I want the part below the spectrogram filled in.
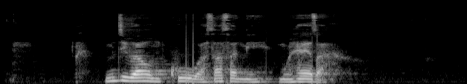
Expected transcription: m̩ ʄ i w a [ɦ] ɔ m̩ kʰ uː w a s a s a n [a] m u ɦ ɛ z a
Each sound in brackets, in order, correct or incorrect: incorrect, incorrect

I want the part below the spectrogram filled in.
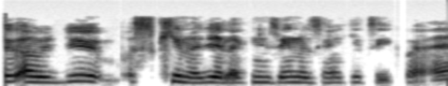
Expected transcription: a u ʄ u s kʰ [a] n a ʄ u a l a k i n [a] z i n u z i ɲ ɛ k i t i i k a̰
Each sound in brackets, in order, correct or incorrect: incorrect, incorrect

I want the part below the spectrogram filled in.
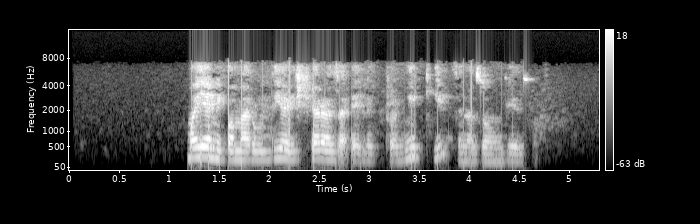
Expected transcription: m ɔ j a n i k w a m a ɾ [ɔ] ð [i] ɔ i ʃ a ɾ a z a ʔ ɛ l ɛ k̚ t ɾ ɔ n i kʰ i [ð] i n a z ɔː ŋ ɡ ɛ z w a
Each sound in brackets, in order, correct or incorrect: incorrect, correct, incorrect

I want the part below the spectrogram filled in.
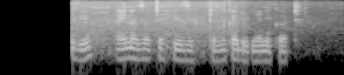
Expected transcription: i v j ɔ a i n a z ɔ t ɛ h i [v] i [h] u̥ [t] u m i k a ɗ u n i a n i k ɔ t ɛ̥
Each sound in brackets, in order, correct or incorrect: incorrect, correct, correct

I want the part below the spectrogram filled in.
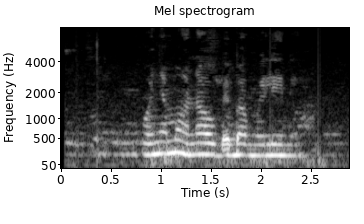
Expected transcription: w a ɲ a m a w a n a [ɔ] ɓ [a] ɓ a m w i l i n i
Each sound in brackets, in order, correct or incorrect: correct, incorrect

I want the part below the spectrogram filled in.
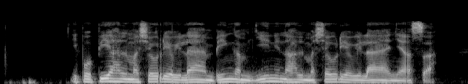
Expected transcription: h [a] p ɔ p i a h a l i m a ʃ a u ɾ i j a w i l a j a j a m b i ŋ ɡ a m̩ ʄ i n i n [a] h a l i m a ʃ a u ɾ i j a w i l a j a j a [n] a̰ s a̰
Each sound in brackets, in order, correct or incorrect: incorrect, correct, incorrect

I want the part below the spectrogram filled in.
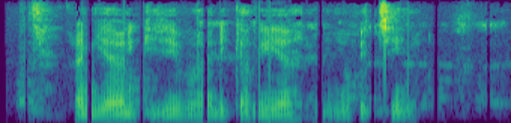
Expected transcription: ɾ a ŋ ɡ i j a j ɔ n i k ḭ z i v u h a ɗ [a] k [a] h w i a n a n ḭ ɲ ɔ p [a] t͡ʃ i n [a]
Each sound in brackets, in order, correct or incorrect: incorrect, correct, incorrect, incorrect

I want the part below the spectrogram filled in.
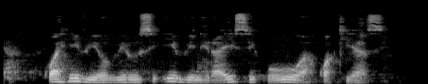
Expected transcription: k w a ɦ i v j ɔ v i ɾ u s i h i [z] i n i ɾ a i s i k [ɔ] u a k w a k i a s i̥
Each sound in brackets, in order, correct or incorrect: incorrect, incorrect

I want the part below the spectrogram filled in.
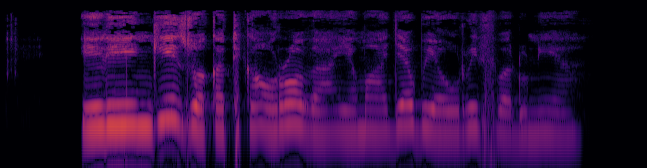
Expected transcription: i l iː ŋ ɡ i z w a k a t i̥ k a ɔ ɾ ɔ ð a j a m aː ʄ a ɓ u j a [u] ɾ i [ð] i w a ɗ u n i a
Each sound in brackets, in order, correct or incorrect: correct, incorrect

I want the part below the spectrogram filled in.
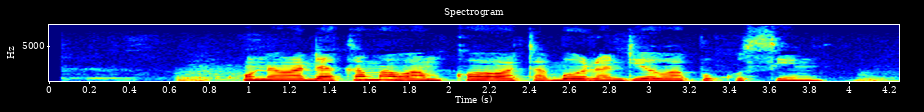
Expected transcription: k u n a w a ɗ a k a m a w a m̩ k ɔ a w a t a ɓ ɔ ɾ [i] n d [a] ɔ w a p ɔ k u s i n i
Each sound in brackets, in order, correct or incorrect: incorrect, incorrect

